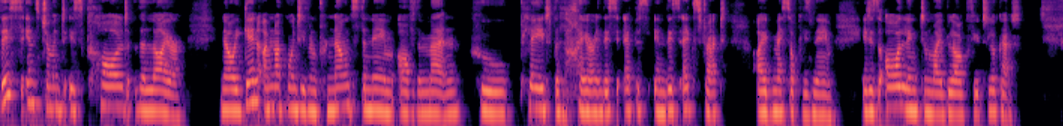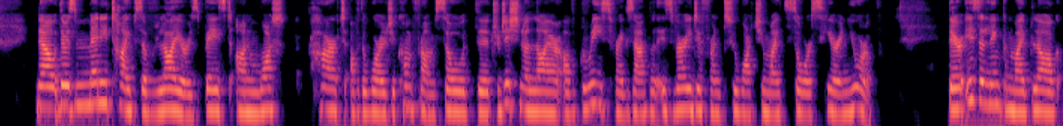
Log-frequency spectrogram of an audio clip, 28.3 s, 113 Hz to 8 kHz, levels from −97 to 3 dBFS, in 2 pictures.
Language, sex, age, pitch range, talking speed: English, female, 20-39, 180-210 Hz, 185 wpm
